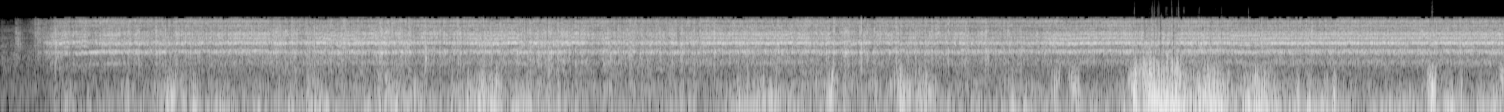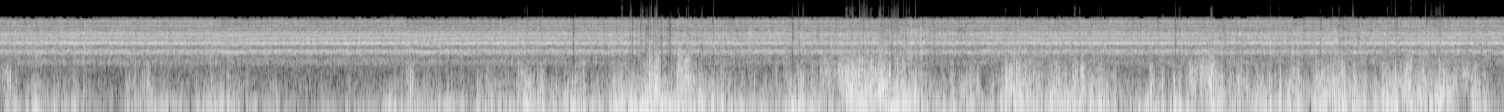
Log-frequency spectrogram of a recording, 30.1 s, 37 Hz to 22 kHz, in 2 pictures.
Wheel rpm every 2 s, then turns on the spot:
60, 160, 160, 160, 160, 160, 160, 160, 160, 160, 160, 160, 160, 160, 160.
none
